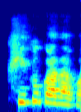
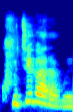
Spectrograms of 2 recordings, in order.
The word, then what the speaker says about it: 구지가: 그때는 귀구가라고 안 하고 구지가라고 읽어요.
